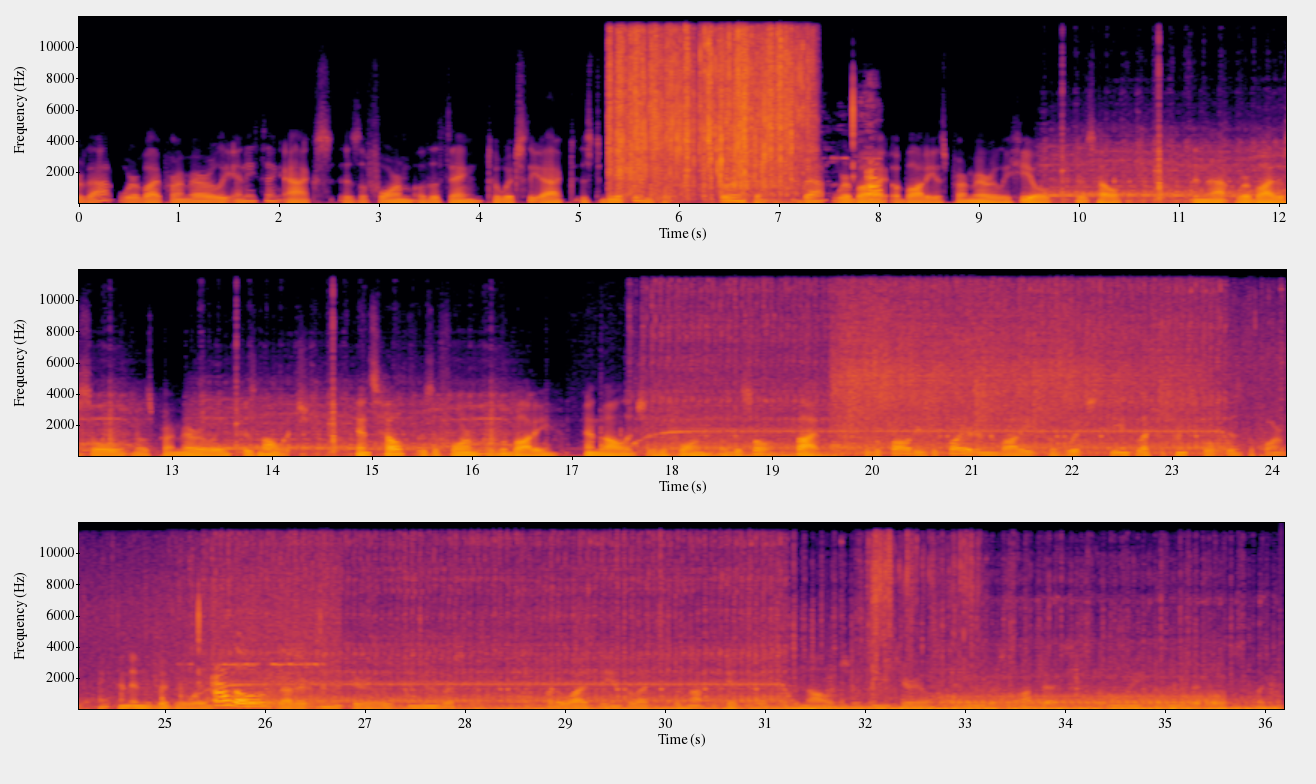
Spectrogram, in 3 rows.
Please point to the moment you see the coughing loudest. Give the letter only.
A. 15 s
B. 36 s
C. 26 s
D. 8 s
C.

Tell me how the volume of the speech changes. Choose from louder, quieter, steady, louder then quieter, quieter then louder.
louder then quieter.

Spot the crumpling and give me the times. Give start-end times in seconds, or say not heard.
5.3-7.5, 32.0-33.2.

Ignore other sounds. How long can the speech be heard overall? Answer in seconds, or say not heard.
36 s.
